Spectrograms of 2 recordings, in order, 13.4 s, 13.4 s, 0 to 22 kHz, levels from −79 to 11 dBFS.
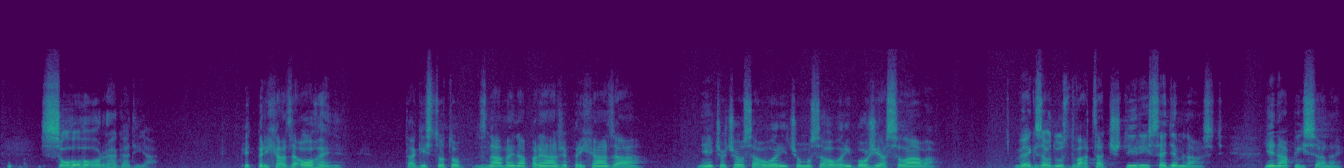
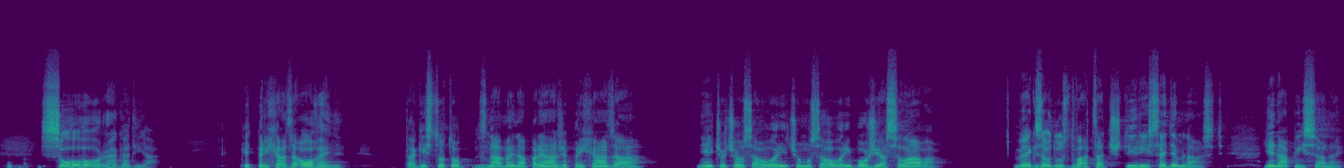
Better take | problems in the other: second | hiss; faint; throughout; 30 dB below the speech

